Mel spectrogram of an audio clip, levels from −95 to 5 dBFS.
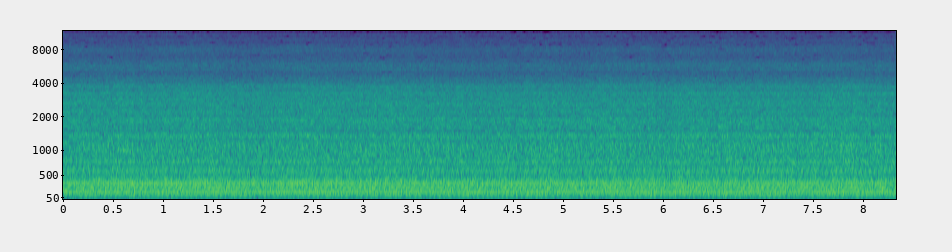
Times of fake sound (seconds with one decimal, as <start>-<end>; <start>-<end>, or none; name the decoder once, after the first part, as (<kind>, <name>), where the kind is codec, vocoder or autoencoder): none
